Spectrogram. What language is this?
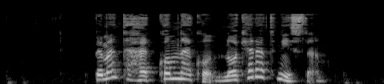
Persian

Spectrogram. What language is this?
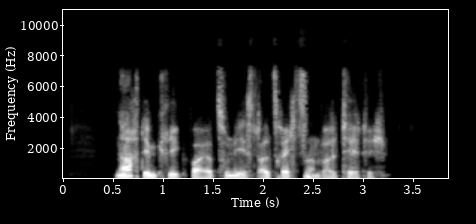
German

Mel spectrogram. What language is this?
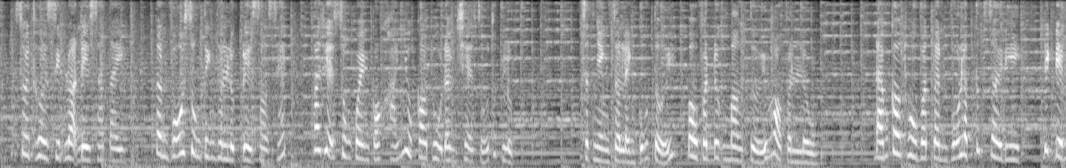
Vietnamese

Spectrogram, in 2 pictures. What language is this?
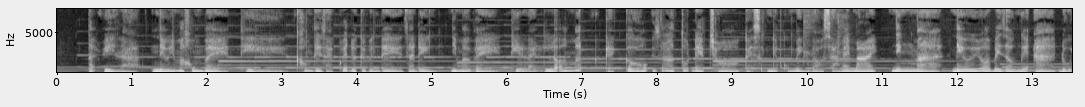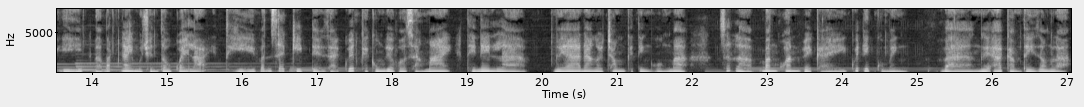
Vietnamese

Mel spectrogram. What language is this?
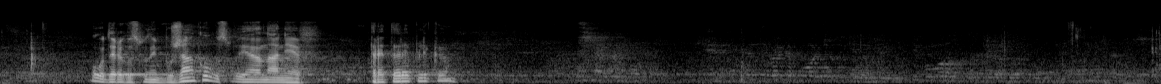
Bulgarian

